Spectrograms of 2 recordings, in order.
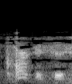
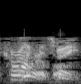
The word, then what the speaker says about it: Caracas: Venezuela, it's a carcasses or something. It almost rhymes with you're a dead body. – Yeah, Caracas, Caracas.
